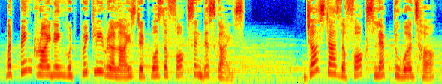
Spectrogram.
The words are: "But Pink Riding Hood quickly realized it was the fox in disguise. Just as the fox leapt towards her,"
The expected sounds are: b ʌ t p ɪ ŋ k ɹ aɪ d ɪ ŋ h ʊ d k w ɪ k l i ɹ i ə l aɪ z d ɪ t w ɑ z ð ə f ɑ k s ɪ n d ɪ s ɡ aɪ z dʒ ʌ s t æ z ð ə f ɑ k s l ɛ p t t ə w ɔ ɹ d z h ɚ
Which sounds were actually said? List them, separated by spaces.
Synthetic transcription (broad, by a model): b ʌ t p ɪ ŋ k ɹ aɪ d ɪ ŋ h ʊ d k w ɪ k l i ɹ i ə l aɪ z d ɪ t w ɑ z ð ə f ɑ k s ɪ n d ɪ s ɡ aɪ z dʒ ʌ s t æ z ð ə f ɑ k s l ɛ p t t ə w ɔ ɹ d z h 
